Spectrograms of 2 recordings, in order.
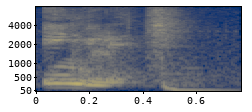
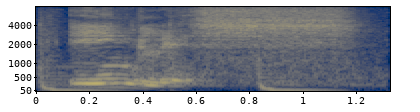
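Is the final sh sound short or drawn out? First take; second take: short; drawn out. First: The final sh sound is short. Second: The final sh sound is long and drawn out. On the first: The speaker calls it wrong. "El inglés no se pronuncia English" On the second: The speaker calls it right. "tiene que ser más alargado"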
